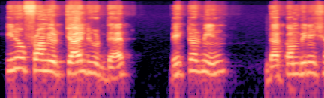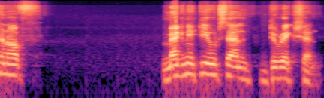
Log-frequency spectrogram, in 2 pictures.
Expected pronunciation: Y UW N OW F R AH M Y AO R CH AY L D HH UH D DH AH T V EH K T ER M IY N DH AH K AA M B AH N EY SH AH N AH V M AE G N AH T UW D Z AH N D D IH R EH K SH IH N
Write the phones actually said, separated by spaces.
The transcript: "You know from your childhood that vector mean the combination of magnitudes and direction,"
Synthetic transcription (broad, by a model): Y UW N OW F R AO M Y AO R CH AY L D HH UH D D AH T B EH K T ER M IY N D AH K AA M B AH N EY SH AH N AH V M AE G N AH T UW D S AH N D D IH R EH K SH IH N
